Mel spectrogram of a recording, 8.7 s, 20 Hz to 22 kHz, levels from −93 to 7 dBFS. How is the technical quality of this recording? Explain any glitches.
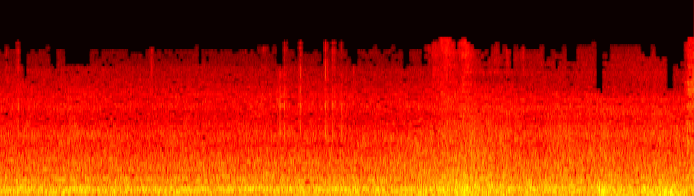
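The recording has plainly audible codec damage from start to finish, most likely AAC compression. The audio is dull and smeared, with a fizzy, warbling edge on sustained sound. Nothing reaches above 9.7 kHz, which fits a low bitrate near 24 kbps. The encoder discards fine spectral detail it judges less audible. On a spectrogram this shows as a hard ceiling at 9.7 kHz, with patchy, gappy energy beneath it.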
